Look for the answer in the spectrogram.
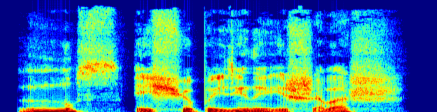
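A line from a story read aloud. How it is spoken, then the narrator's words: Plain. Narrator (Russian): говорит он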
